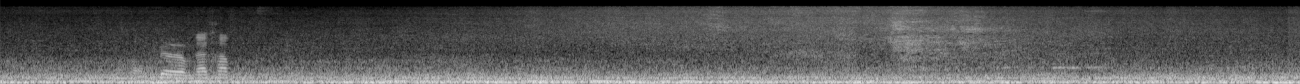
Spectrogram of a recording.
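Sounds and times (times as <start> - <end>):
train rumbling over bridge: 0.0 - 13.0
brief rushing hiss: 6.6 - 12.0.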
